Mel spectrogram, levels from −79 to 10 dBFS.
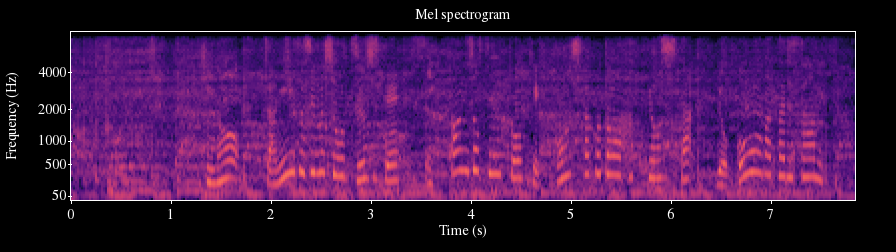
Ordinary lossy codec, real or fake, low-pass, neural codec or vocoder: AAC, 48 kbps; fake; 7.2 kHz; codec, 24 kHz, 3.1 kbps, DualCodec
